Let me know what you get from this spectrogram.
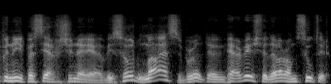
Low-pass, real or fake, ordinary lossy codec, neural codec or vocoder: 10.8 kHz; fake; AAC, 48 kbps; codec, 16 kHz in and 24 kHz out, 0.4 kbps, LongCat-Audio-Codec, four codebook decoder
